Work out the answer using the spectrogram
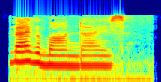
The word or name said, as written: vagabondize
